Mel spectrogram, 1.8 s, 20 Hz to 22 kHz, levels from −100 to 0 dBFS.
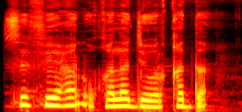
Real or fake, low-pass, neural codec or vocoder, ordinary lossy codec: real; none; none; none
